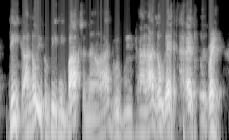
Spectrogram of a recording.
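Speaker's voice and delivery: words broken up by laughter while talking. Retelling a brother's laughing reply to a basketball challenge: imitating Frank laughing while talking. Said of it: "my brother looked at me and laughed, like".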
